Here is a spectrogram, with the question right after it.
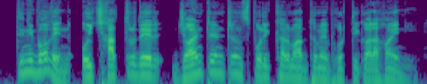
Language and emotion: Bengali, neutral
